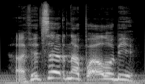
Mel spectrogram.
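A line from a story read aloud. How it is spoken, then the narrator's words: Shout. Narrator (Russian): крикнул Удольфу Локраст, механик-водитель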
